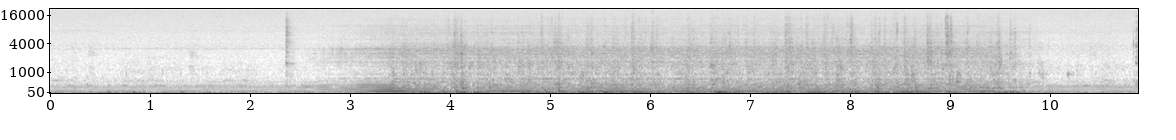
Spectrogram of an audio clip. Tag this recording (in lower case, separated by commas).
engine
